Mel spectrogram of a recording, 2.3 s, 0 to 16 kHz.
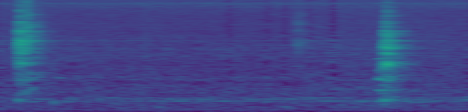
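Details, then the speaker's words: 1966 Fender Deluxe tube amp after electronics work, guitar volume at 0, listening at the speaker: near silent with no hum or hiss, just a faint click about every two seconds from the vibrato oscillator; normal. "On entend un tout petit peu le clic de l'oscillateur du vibrato. Tout petit peu. C'est pas, franchement, c'est rapport signal sur bruit excellent."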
